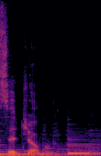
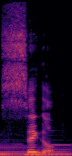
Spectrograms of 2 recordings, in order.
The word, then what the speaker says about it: Sigil: And uh, we were in um, if you know anything about Dn D, we were in Sigil. No, sorry, not Sigil. We were in Sigle, which is a city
